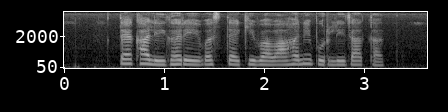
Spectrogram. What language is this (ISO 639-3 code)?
mar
